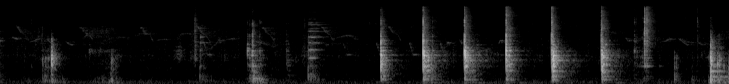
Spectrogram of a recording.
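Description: Hammer striking a nail in a scrap-wood board: a few scattered knocks, then a quick run of about eight hard blows, roughly three a second, and one last knock near the end. The blows knock the nail back out through the board so it can be pulled and the wood reused.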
